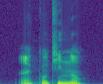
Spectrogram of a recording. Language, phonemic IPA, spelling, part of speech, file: French, /kɔ̃.ti.nɑ̃/, continent, noun, Fr-continent.ogg
- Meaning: continent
